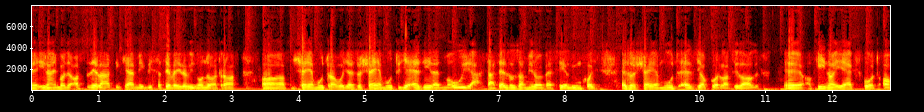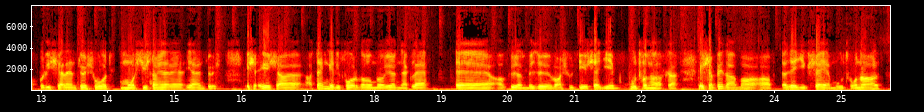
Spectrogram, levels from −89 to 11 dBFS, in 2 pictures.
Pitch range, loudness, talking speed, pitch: 120-145 Hz, -16 LUFS, 155 wpm, 130 Hz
